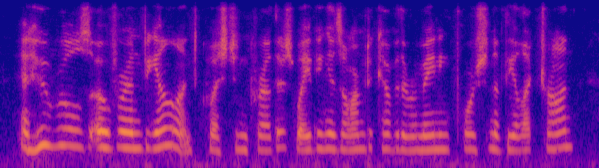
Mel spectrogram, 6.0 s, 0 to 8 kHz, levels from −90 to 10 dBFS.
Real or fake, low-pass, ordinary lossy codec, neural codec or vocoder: fake; 7.2 kHz; Opus, 32 kbps; vocoder, 44.1 kHz, 128 mel bands every 512 samples, BigVGAN v2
